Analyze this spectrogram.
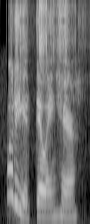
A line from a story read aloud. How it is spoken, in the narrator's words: said, rather angrily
